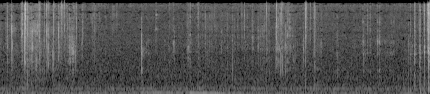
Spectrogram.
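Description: A utility knife blade scrapes along a solid white soap bar held in the hand, curling off thin shavings. The result is a quiet series of dry, crinkly, crunching scrapes with bright edges, set over a steady low hum.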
